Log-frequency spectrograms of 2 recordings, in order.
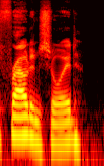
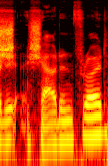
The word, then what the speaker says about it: Schadenfreude: You said Fraudenscheid. How do you say it? Well, first, the first letter is the S. The F part. Schadenfreude? Yes. Fraudenscheid versus Schadenfreude. No, this Fraudenscheid is something else.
